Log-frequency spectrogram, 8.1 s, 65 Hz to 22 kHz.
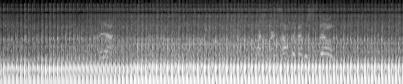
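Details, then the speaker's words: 1983 Honda Shadow VT750C V-twin, first start after sitting, on an auxiliary fuel tank, choke off: steady, even idle with a regular loping beat and no misses or knocks; healthy normal idle, some smoke likely burn-off from the pipes. "all right hey guys I think we got a runner battery and turn the choke back she idle's good I'm impressed real nice nice"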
